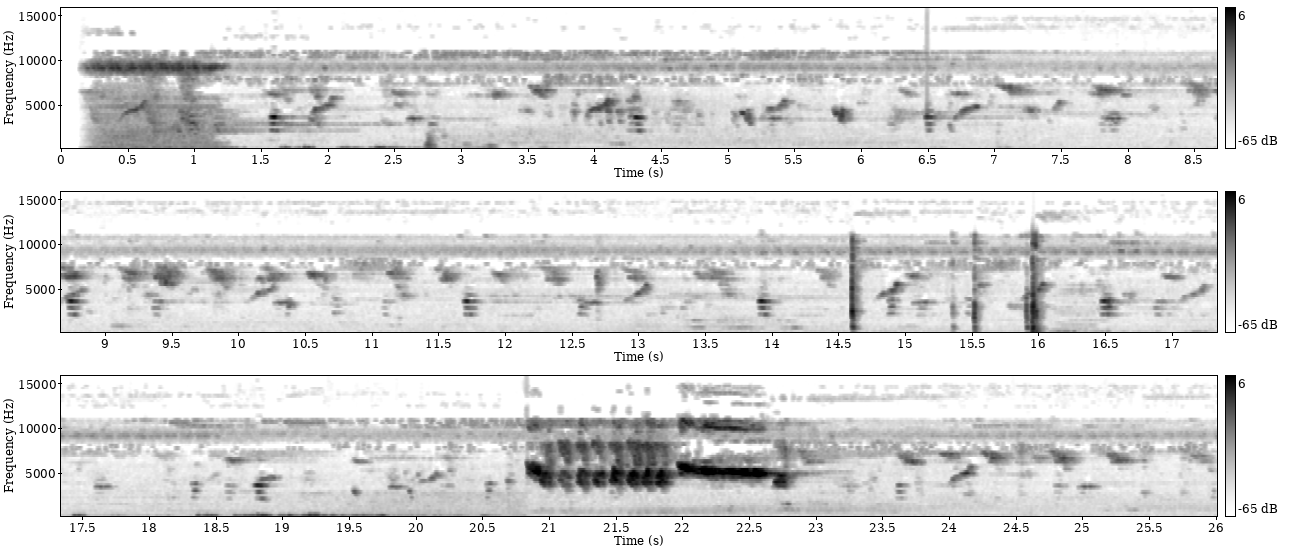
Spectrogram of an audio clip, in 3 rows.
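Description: Weaver birds chirping in short, high, scattered notes, with a louder burst of chattering about 21 seconds in. Two sharp clicks near the middle and a low rumble just after them.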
